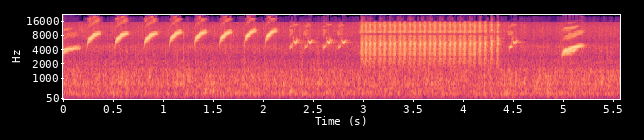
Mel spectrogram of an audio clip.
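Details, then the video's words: Bulbul, known locally as cucak cungko, from a clear tutor recording used to train other birds: a string of rising whistled slurs, quick paired notes, a dense harsh buzzy trill, then one more upslurred whistle. "Masteran Burung Cucak Cungko Suara Jernih"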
